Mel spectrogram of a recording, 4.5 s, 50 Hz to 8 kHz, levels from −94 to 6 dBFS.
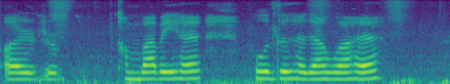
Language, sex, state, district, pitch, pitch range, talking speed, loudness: Hindi, female, Bihar, Katihar, 235 Hz, 230-245 Hz, 120 wpm, -14 LUFS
